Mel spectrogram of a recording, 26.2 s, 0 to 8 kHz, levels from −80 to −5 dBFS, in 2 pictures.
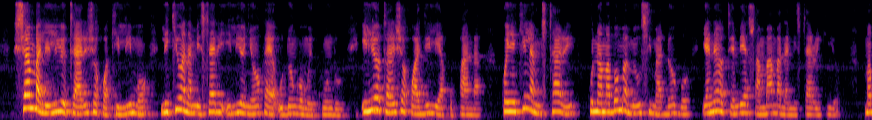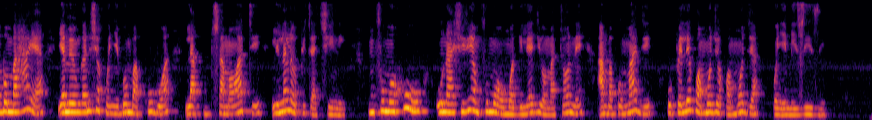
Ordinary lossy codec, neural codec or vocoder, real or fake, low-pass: Opus, 24 kbps; none; real; 7.2 kHz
